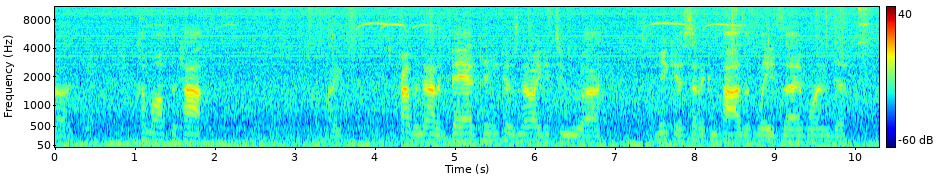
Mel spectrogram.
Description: A person talks in the distance at moderate volume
